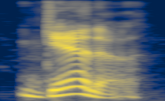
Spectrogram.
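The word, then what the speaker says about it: Ghana: protect my figure all right here we go Gana and I'm pronouncing it that way because that's how it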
